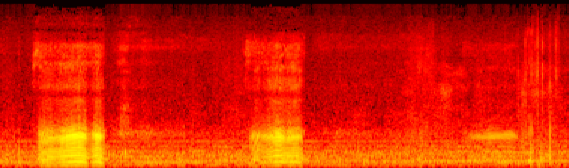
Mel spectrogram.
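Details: Sleeping dog snoring indoors: two long buzzy, rasping breaths about two and a half seconds apart, with a fainter, softer snore near the end against a quiet background hum.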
